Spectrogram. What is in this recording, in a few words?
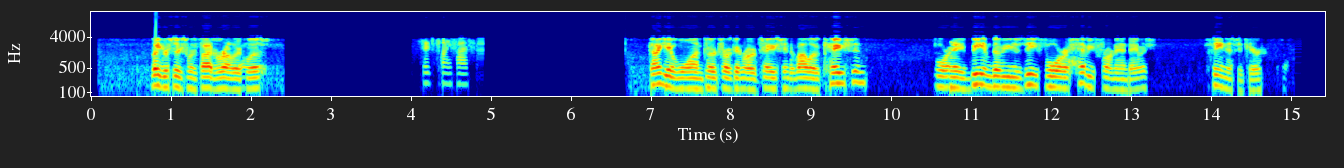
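Police Southwest District Dispatch, p25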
